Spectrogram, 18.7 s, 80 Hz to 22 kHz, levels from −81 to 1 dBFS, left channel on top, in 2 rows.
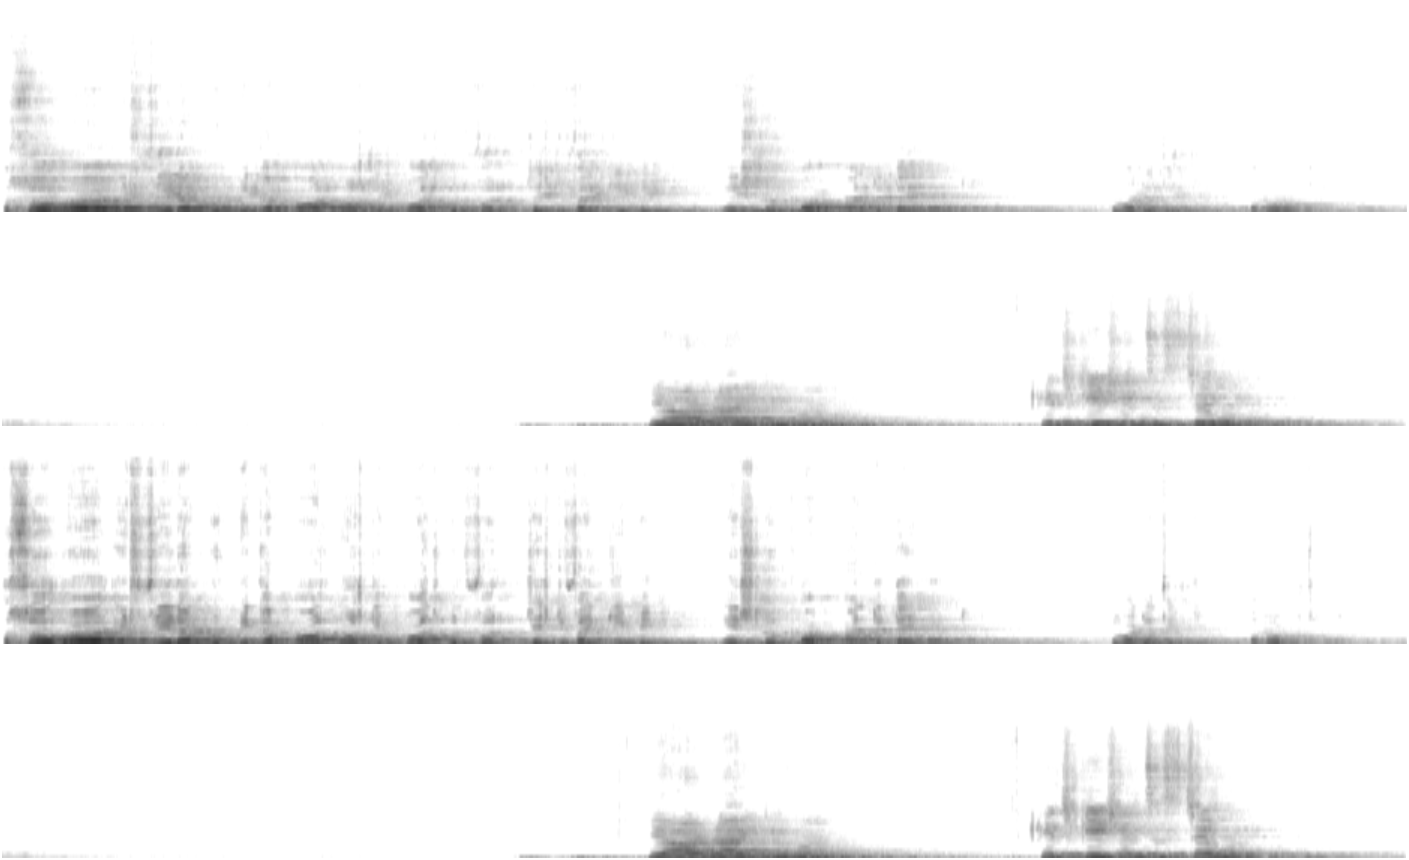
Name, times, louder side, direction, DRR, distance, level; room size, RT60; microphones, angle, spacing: voice 1, 0.0-4.4 4.8-6.3 7.4-7.9 8.3-8.6, right 2 dB, 50° right, 3 dB, 4.7 m, -30 dB
voice 2, 13.7-14.9 16.3-17.6, right 1 dB, 75° right, -2 dB, 2.5 m, -33 dB
20.5 x 20.0 x 8.3 m, 2.1 s
head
